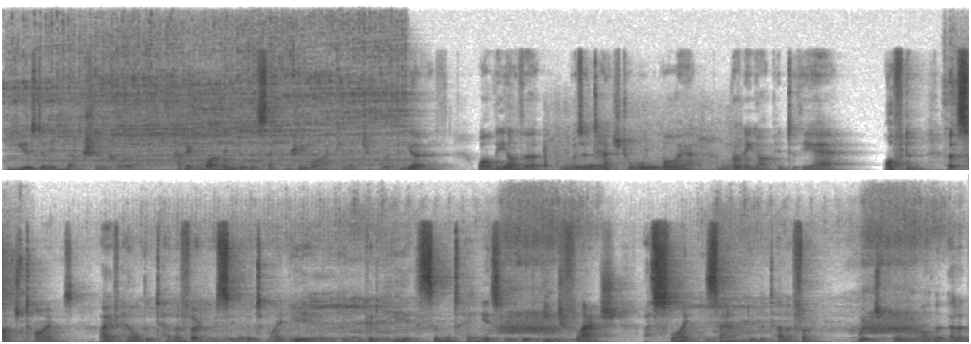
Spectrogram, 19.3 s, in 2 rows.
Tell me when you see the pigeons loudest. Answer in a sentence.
The loudest moment of the pigeons is at 6 seconds.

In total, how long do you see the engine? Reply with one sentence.
You can hear the engine for 14 seconds altogether.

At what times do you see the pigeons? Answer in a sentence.
The pigeons can be heard from 5.4 to 7.4 s and from 11.6 to 13.6 s.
